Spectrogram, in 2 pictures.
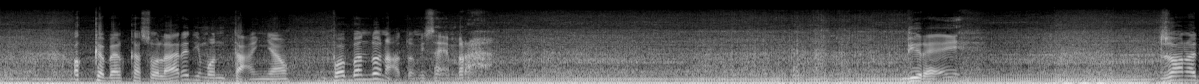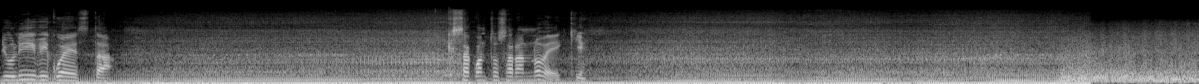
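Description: A motorcycle engine hums steadily while riding.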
